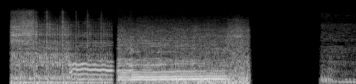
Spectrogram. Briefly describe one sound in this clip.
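A dirt bike engine revs up loudly.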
